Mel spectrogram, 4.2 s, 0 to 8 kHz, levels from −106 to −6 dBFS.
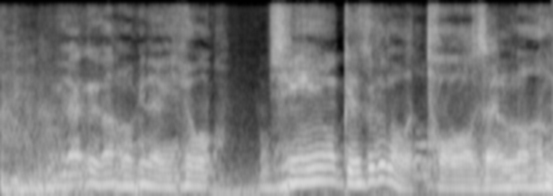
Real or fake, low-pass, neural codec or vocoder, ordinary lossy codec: fake; 7.2 kHz; codec, 16 kHz, 2 kbps, FreqCodec, larger model; none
